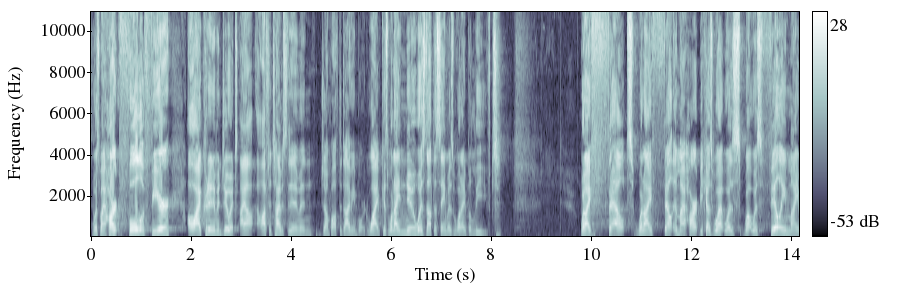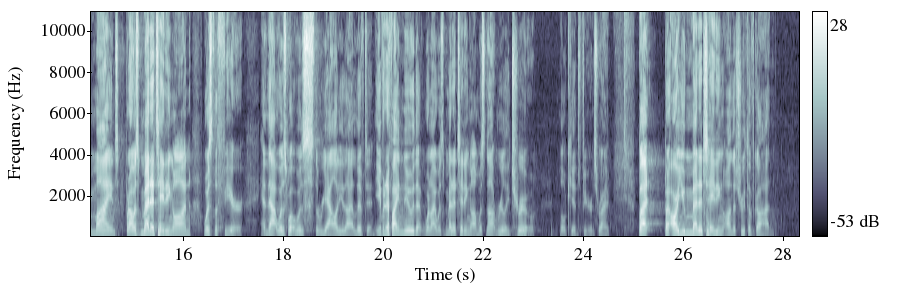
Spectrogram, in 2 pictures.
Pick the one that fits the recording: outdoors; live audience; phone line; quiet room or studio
live audience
